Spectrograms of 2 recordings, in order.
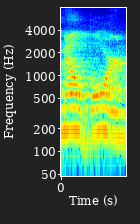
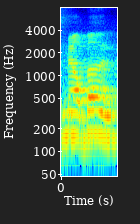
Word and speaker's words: Melbourne: hey from Australia so I was told it's not male born because that's how it's spelled you know like for Angus spelled for rank but it's Melbourne Melbourne Melbourne is that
